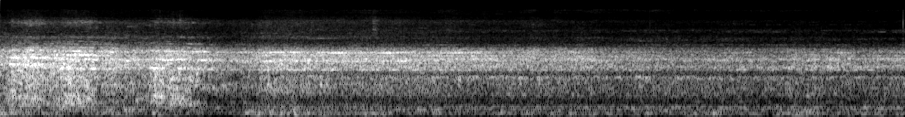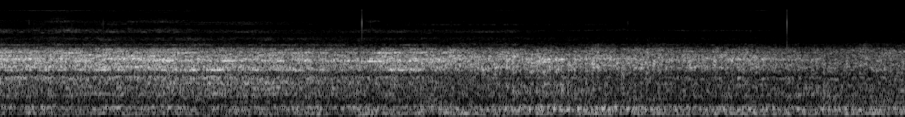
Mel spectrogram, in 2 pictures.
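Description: The rumble of a freight train fades into the distance.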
